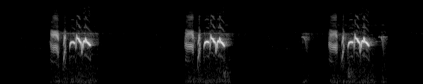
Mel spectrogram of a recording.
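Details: Sooty-headed bulbul calling as a trapping lure. Three short bubbly phrases, each a rapid stutter ending in a bright wavering note, repeat roughly every 1.4 seconds against silence.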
